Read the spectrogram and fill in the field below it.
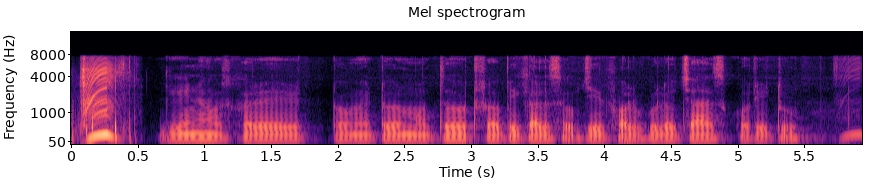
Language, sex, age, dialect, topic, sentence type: Bengali, male, <18, Western, agriculture, statement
